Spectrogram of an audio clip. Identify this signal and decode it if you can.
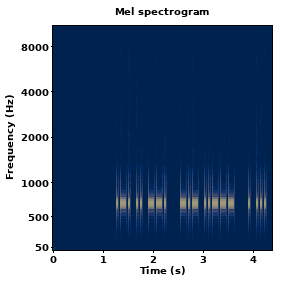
Morse code, heard as a keyed tone, about 30 wpm, 700 Hz. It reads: RIG K2 ES
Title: Practice QSO - Exchange 2 - Info - 30wpm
